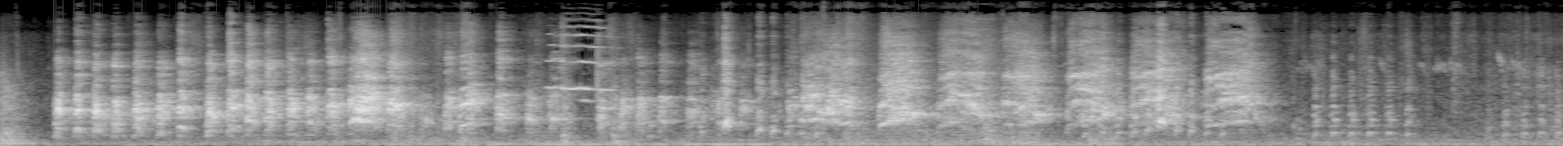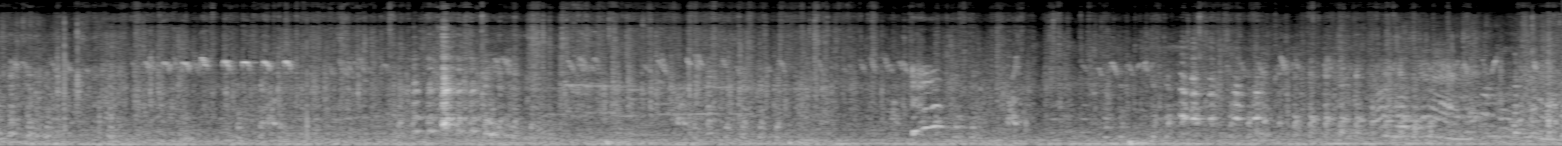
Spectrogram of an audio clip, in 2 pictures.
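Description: Chickens clucking and cackling loudly and continuously for about the first twelve seconds, then only scattered quieter clucks and calls.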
